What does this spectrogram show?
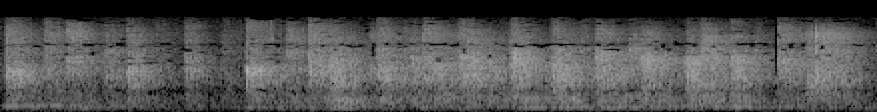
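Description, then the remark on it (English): A crowd claps steadily, a dense wash of overlapping hand claps with bright, crackly texture that swells slightly in waves and holds at a fairly even level throughout, with no voices. “I think the people clapping the loudest are the ones that have some of the most experience with the word of God.”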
